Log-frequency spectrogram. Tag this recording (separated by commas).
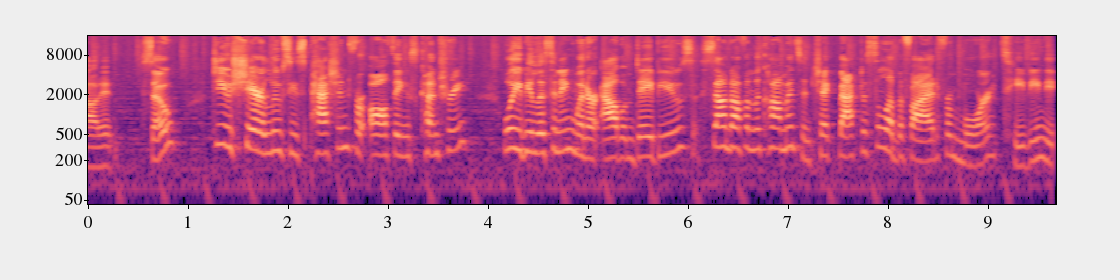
Music, Speech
